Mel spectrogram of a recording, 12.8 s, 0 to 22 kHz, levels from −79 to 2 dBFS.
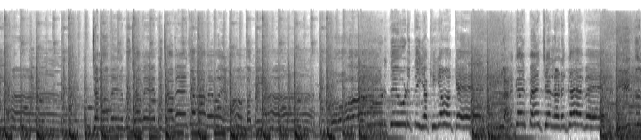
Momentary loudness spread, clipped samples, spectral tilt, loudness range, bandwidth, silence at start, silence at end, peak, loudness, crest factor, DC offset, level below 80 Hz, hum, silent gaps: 4 LU; under 0.1%; -5 dB/octave; 1 LU; 17 kHz; 0 s; 0 s; 0 dBFS; -12 LUFS; 12 dB; under 0.1%; -20 dBFS; none; none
